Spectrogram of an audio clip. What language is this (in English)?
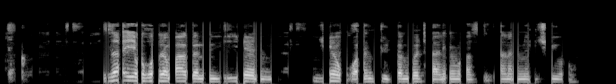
Hausa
